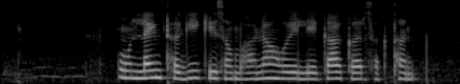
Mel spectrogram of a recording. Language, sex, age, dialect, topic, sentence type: Chhattisgarhi, female, 18-24, Northern/Bhandar, banking, question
